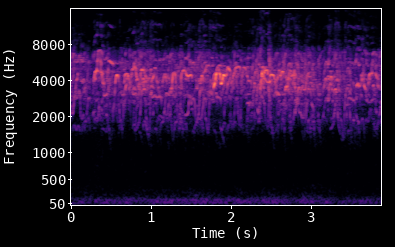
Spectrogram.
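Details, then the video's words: A big flock of wild ducks playing in the water, recorded for luring birds down. Sharp, high twittering whistles from many birds overlap in a thick, unbroken chatter. "เสียงนกเป็ดน้ำ! ฝูงใหญ่เสียงคมชัดมาก สำหรับต่อเรียกนกให้ลง"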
